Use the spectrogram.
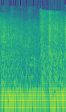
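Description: Heavy booming blasts from a bombardment in Minecraft on the Hypixel server, loud and dense rumbling explosions packed into about a second with no break.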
